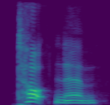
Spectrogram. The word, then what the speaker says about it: Tottenham: got Nottingham then Tottenham Tottenham what surprises us about the pronunciation of Tottenham is that it's not three syllables you might expect Tottenham it's not that we say Tottenham and if you're into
